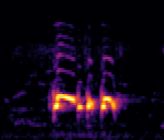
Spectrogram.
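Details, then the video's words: Crystal-clear cooing phrase from a local zebra dove: one drawn-out note, then two brief bubbling coos and a closing longer note, over faint low background murmur. "suara perkutut lokal super kristal"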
